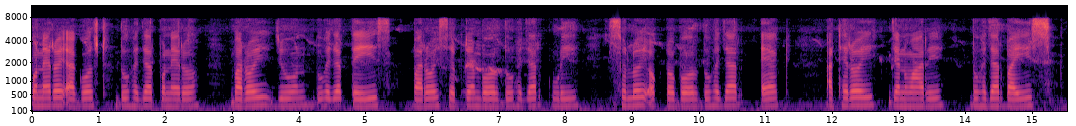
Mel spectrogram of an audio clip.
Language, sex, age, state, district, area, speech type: Santali, female, 18-30, West Bengal, Birbhum, rural, spontaneous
